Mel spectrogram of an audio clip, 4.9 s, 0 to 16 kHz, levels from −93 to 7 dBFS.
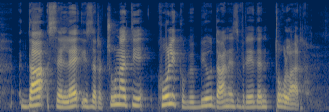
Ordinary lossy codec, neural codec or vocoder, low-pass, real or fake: MP3, 96 kbps; none; 14.4 kHz; real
